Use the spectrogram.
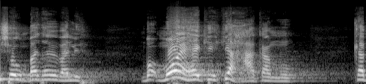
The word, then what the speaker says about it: Lemo: Again, because it's Lemo, so it's not Limo but Lemo, because it's from Lemo.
